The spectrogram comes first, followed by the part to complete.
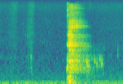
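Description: Near silence broken about one and a half seconds in by a single short, breathy exhale from a man, like a sigh or a breathy laugh, fading quickly.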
